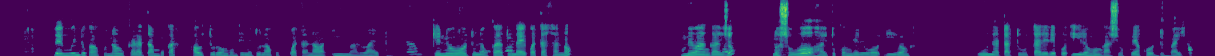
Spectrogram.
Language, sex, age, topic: Oshiwambo, female, 18-24, finance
